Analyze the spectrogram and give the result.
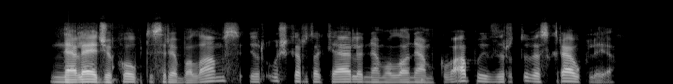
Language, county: Lithuanian, Klaipėda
